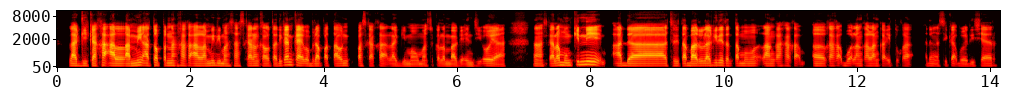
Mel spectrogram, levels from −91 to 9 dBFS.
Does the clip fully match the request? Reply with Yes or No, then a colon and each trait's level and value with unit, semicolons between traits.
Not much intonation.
Yes: narrow, 2.1 semitones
